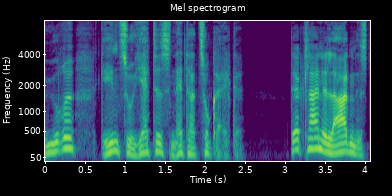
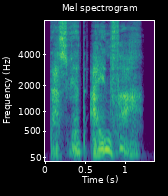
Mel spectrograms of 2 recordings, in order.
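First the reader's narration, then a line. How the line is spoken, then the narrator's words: Whisper. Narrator (German): flüstert Ella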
